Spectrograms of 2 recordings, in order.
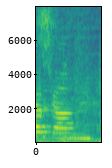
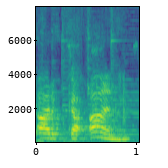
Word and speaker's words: Arka'n: Okay, so I should help me pronounce it because I know it's A-R-K apostrophe. That means something. Yes. A-N, It's Arka'n. right? Yes. I would say Arka'n, but I don't know.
